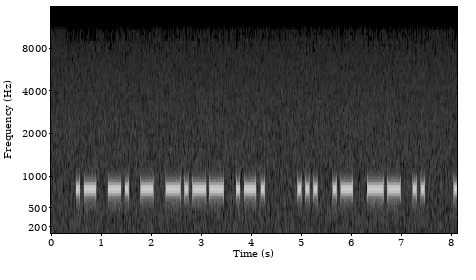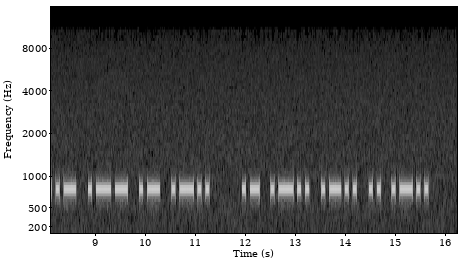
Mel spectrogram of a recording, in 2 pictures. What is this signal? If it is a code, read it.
Morse code (Arabic alphabet), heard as a keyed tone, hand-sent with a bug key, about 15 wpm, 790 Hz. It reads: انتظر سامي طوال الليل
